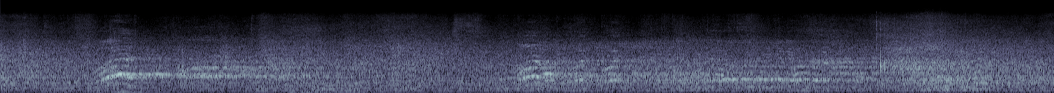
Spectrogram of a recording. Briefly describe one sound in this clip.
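Young men shout to each other across the rink.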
